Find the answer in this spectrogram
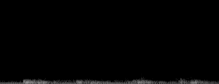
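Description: Faint low thuds of footsteps crossing the carpeted platform, about two a second.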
